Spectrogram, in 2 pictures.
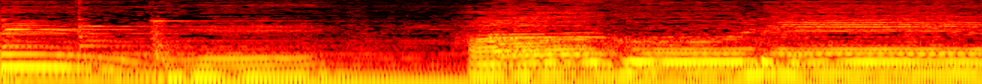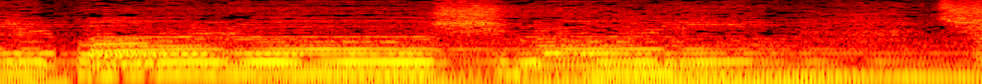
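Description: Recorded Bengali devotional song: a voice sings long held notes with no clear words, the first falling away just after the start, over a steady low drone.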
